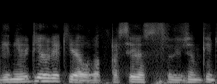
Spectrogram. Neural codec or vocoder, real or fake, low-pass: codec, 16 kHz, 1 kbps, FreqCodec, smaller model; fake; 7.2 kHz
